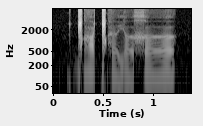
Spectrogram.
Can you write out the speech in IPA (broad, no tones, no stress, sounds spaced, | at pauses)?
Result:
ɡ͡ǁ a ǁʰ ɛ j ɜ x ɜ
